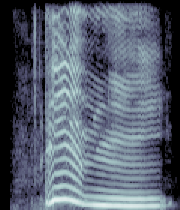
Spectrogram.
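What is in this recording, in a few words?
"yu mi", Mandarin Chinese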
